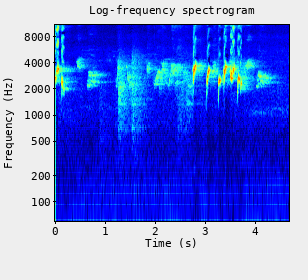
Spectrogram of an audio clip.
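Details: Master song of a cage-kept red-whiskered bulbul, clearly enunciated; gliding warbles and a brief burred note lead into a fast string of six bright, emphatic whistles.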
